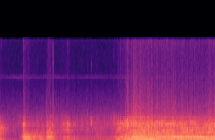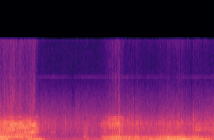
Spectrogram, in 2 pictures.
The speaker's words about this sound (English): Okay, shove over, Grandpa. I'll drive back.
